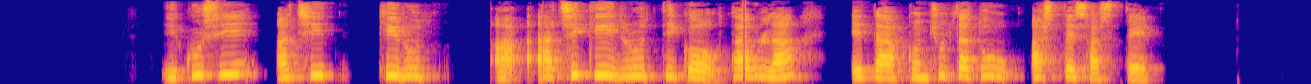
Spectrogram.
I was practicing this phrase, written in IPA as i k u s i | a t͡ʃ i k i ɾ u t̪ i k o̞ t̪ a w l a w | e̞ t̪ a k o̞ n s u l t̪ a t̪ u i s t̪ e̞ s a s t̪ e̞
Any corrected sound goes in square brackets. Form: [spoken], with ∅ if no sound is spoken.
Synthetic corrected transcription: i k u s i | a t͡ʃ i k i ɾ u t̪ i k o̞ t̪ a w l a [∅] | e̞ t̪ a k o̞ n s u l t̪ a t̪ u [a] s t̪ e̞ s a s t̪ e̞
